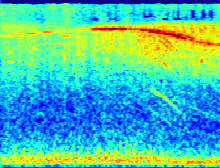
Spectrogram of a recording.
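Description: Airplane roaring in flight from London and landing in Madrid: a steady, broad rushing engine noise with a faint high whine that holds level throughout, with no voices.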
